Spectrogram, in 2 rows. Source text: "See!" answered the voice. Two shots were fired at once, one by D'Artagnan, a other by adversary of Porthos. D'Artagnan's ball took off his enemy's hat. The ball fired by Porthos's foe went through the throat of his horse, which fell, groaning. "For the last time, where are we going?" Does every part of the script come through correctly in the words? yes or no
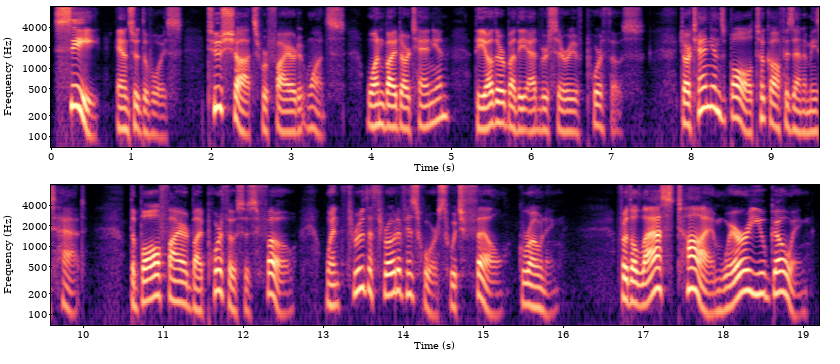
no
